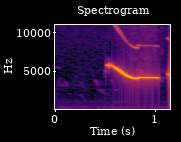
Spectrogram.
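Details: An Eastern Meadowlark (Sturnella magna) sings its whistling song: a clear, sweet whistle that slurs gently downward, then a second high note begins. The background is quiet.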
